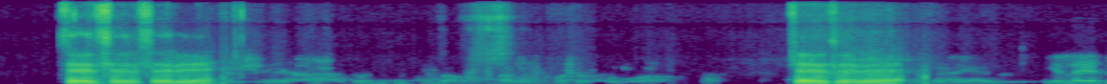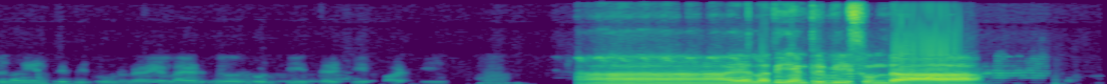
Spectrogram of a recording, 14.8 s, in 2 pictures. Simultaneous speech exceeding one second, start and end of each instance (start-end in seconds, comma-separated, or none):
11.4-13.4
